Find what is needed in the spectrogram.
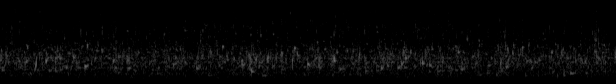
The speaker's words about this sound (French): L'eau coule sur les pierres, formant ici et là de petites cascades blanches qui emportent les feuilles et les branchages sur leur chemin.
